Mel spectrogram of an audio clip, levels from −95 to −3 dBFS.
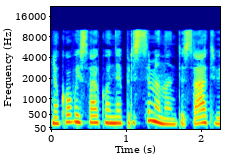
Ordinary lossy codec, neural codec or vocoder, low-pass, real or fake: AAC, 48 kbps; none; 9.9 kHz; real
